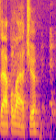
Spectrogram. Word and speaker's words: Appalachia: teach you how to talk yes yes it's pronounced Appalachia it's B it's in it's banan County it's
